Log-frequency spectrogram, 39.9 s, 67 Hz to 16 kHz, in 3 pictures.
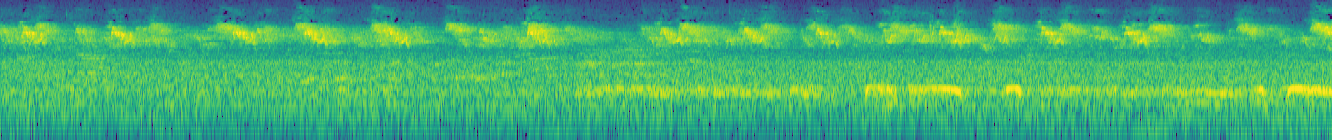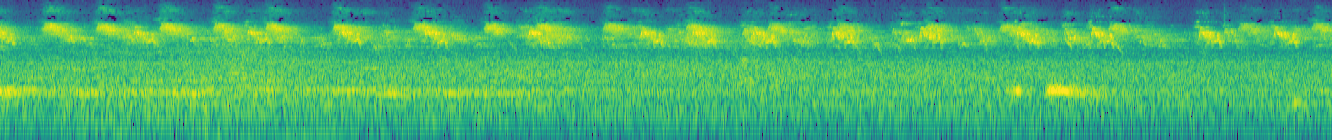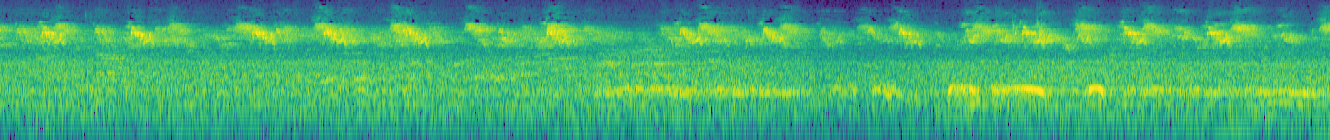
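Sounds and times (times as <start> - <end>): songbirds chirping rapidly: 33.4 - 39.9.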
